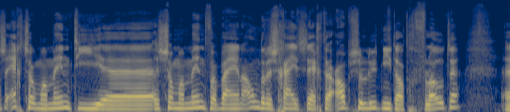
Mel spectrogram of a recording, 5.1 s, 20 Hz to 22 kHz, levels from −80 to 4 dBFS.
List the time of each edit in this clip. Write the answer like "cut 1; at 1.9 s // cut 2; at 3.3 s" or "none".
cut 1; at 1.5 s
